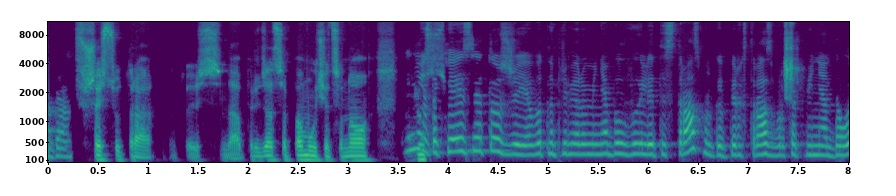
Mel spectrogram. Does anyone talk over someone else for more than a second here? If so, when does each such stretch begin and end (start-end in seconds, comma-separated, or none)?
none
